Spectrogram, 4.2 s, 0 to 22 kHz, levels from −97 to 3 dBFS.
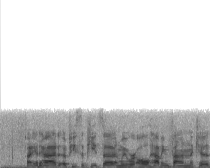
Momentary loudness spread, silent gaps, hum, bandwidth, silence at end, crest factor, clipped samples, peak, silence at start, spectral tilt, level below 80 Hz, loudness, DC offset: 8 LU; none; none; 8 kHz; 0 s; 18 dB; under 0.1%; -4 dBFS; 0 s; -1.5 dB/octave; -50 dBFS; -21 LUFS; 0.4%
